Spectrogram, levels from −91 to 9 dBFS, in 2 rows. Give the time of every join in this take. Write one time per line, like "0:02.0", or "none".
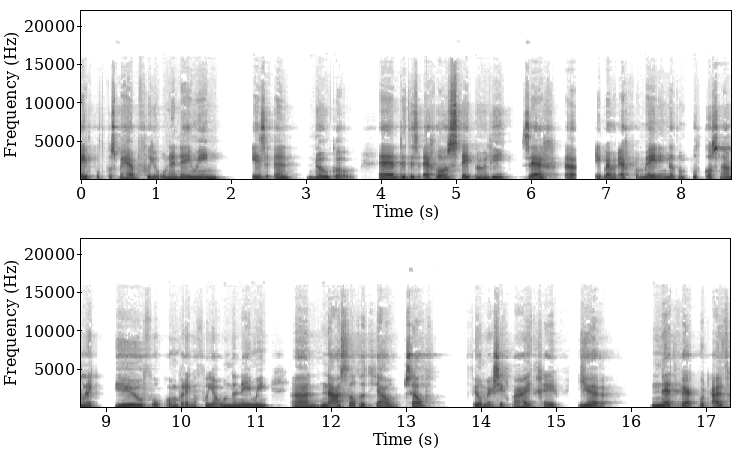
0:11.4
0:15.2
